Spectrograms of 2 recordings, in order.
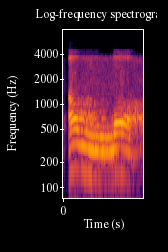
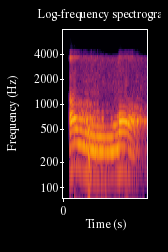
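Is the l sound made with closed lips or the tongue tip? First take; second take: tongue tip; tongue tip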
